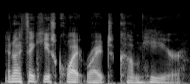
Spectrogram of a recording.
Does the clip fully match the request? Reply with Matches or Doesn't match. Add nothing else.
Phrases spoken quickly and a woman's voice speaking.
Doesn't match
